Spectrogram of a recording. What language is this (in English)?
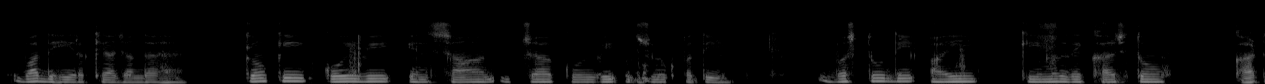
Punjabi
